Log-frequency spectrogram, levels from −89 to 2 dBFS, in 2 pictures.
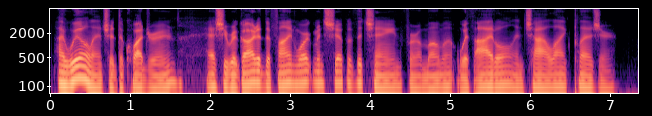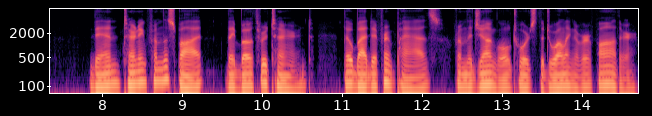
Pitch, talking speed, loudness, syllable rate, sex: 95 Hz, 175 wpm, -19 LUFS, 5.1 syllables/s, male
